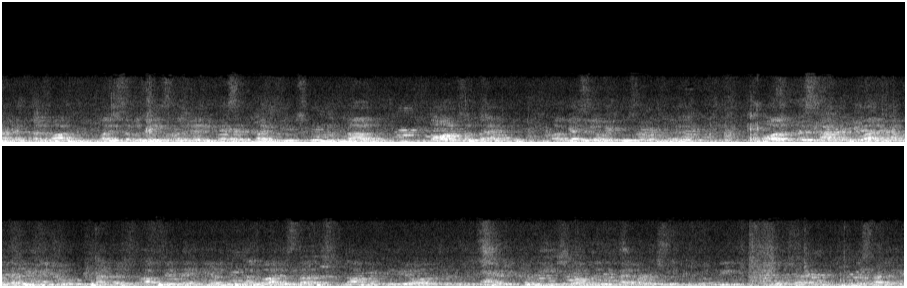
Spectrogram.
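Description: A man speaks to a group, loud and animated, in a large echoing hall.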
